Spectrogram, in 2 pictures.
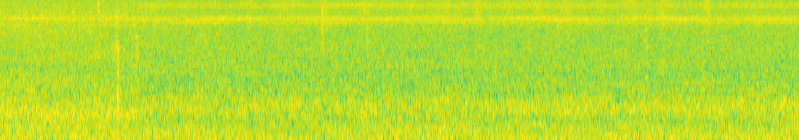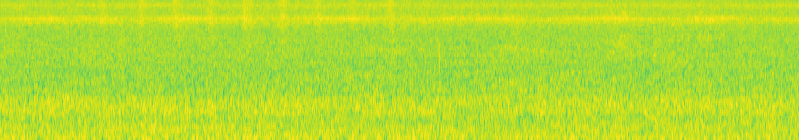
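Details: Steady low rumble of a passing train or traffic fills the whole stretch, with a faint high hiss and no animal voice.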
